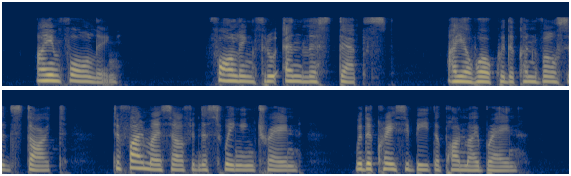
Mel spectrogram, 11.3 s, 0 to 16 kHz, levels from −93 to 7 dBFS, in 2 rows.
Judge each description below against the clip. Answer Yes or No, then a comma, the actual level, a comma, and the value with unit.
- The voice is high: Yes, high, 210 Hz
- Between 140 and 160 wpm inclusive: Yes, average, 150 wpm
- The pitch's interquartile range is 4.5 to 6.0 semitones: No, average, 2.8 semitones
